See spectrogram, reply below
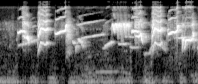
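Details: Mating white-rumped shama at a breeder's aviary, song aimed at provoking rival birds; spaced bursts of sharp chips and sweeping whistled slides, some long thin upward whistles, over a low rattling background.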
